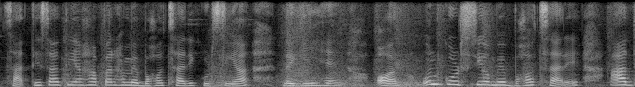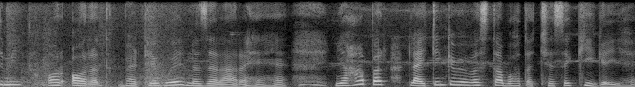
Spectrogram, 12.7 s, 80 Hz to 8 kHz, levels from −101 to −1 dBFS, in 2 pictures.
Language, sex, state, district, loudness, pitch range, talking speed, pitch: Hindi, female, Andhra Pradesh, Guntur, -31 LUFS, 210-285 Hz, 170 wpm, 235 Hz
